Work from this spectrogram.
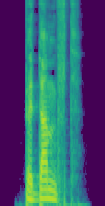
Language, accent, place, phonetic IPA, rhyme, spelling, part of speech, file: German, Germany, Berlin, [bəˈdamp͡ft], -amp͡ft, bedampft, verb, De-bedampft.ogg
- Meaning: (verb) past participle of bedampfen; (adjective) metallized (covered by a thin film of evaporated metal)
